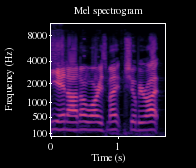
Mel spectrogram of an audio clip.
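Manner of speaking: laid-back Kiwi bloke; Kiwi accent. Retold or imitated. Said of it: "into my normal Kiwi voice".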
